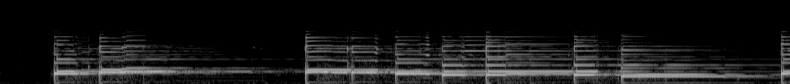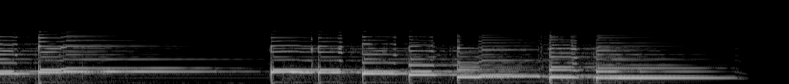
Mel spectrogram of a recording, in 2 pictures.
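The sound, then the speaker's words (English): Clean electric guitar lead tone through an MXR Carbon Copy analog delay pedal set to a small amount of delay plays four short melodic phrases, a soft delay adding a light echo tail, each phrase ringing out before the next begins. Instrumental, with no voices. “We're going to dial in a relatively small amount of delay just to give the sound some ambient echo as if it's being played in like a large hall.”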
